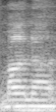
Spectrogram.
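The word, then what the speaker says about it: מן: And it's called, in English, they call it manna. In Hebrew, they call it man.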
